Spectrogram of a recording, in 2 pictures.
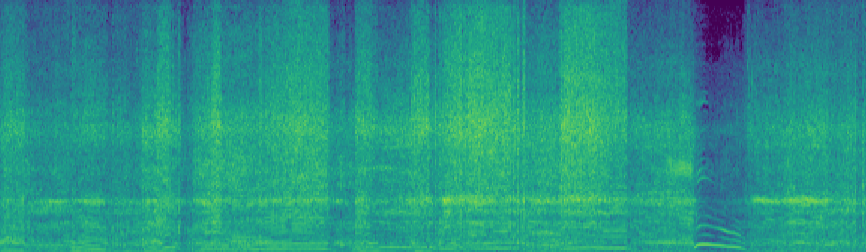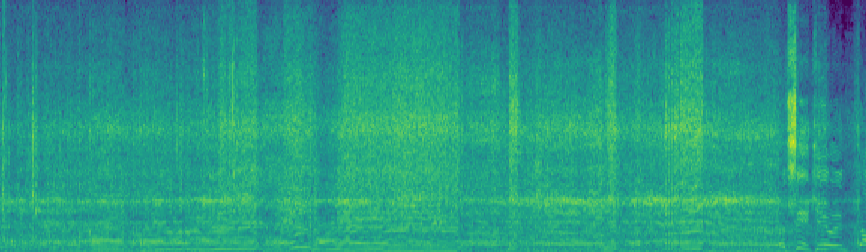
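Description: A vintage Suzuki two-stroke dirt bike is ridden hard over jumps, its engine screaming loud and close through repeated revs that rise and fall, with a brief drop near the middle before it winds up again.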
